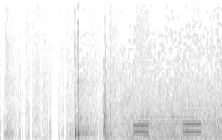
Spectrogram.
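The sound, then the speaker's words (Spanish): A mobile phone number being dialed by a man stepping outside to make a call: a couple of soft clicks followed by two short keypad beeps, faint over a low background hiss. “sale al exterior haciendo una llamada”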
